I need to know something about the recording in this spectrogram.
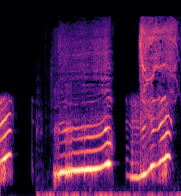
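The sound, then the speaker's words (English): A voice imitates a car brake's hissing whistle: a short opening burst, then two longer rising, wailing tones with breathy hiss layered over them, fairly loud. “It sounds like a hiss with somebody, you know, kind of whistling behind it.”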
